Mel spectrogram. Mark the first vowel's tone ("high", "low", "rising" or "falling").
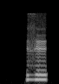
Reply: high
